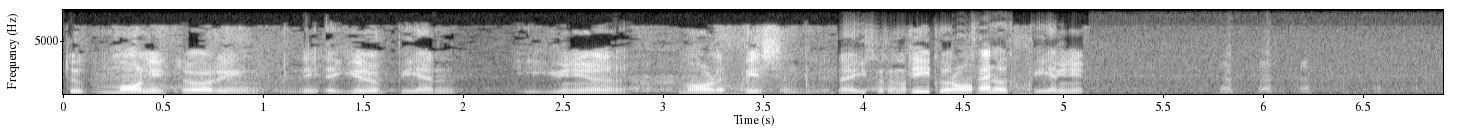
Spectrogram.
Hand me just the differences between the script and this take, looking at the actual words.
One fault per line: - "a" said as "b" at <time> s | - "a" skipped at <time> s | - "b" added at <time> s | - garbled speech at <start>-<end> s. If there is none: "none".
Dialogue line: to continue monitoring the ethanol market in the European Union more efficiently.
- "continue" skipped at 0.1 s
- "ethanol market in" skipped at 1.3 s
- garbled speech at 3.9-5.1 s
